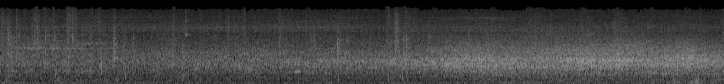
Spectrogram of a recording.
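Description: A man speaks calmly into a microphone outdoors.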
